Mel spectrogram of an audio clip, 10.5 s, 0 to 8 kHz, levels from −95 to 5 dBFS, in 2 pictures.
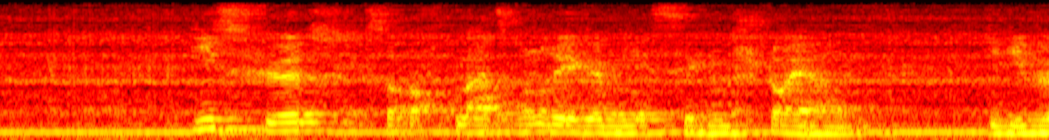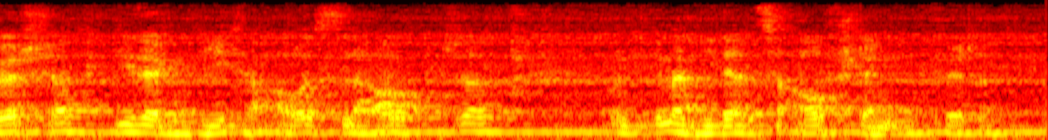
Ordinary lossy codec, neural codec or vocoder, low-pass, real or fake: none; codec, 16 kHz, 8 kbps, FreqCodec, larger model; 7.2 kHz; fake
